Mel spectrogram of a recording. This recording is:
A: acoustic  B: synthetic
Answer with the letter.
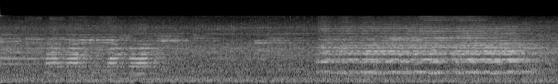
B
